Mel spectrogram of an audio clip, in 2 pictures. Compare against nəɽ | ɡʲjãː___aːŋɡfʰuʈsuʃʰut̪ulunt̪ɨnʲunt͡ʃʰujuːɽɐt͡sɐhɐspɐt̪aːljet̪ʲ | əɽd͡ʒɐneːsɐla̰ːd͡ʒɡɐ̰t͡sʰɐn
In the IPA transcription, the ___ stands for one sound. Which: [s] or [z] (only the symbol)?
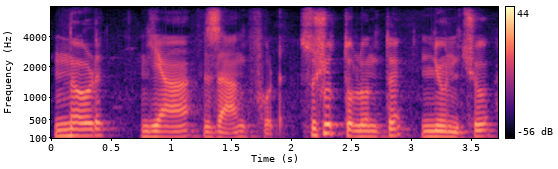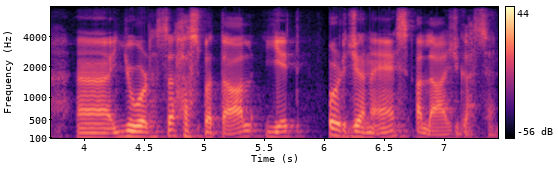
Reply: z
